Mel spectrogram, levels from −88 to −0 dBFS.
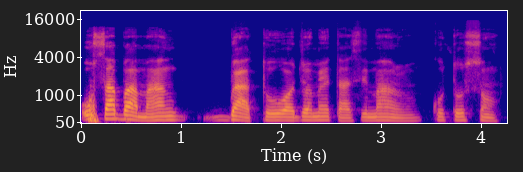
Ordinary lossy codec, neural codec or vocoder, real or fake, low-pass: Opus, 32 kbps; vocoder, 48 kHz, 128 mel bands, Vocos; fake; 14.4 kHz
